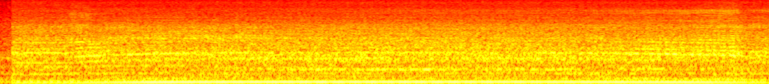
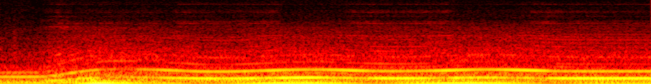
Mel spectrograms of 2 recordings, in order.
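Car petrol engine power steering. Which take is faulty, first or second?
second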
